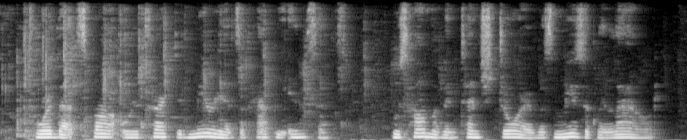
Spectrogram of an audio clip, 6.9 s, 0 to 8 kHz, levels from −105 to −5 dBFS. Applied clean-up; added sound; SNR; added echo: classical method WPE with log-MMSE.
